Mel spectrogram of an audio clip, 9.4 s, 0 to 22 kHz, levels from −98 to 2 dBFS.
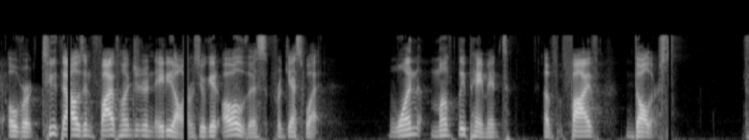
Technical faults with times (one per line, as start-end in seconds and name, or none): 0.84-0.89 unconcealed Bluetooth headset packet loss
2.29-2.35 unconcealed Bluetooth headset packet loss
8.31-8.40 unconcealed Bluetooth headset packet loss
